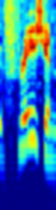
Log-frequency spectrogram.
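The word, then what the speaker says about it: Frisian: Isn't Joe um Fian? Yeah, Joe's Fian. Yeah, Joe's Fian as well. Uh and it's actually Friezian like the actual Fian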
